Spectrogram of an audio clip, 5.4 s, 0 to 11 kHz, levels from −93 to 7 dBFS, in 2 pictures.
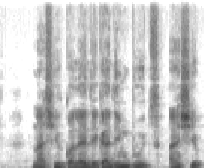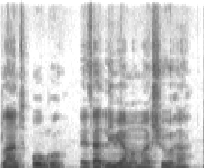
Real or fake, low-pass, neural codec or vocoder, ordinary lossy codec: real; none; none; none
